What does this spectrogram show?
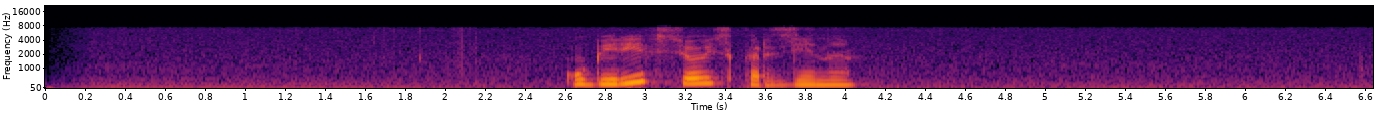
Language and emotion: Russian, neutral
